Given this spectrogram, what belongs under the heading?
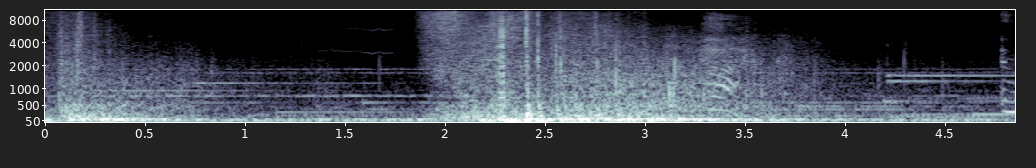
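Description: Confringo spell explosion in Hogwarts Legacy, a booming blast with a rumbling tail, loud and close, amid other game effects.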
